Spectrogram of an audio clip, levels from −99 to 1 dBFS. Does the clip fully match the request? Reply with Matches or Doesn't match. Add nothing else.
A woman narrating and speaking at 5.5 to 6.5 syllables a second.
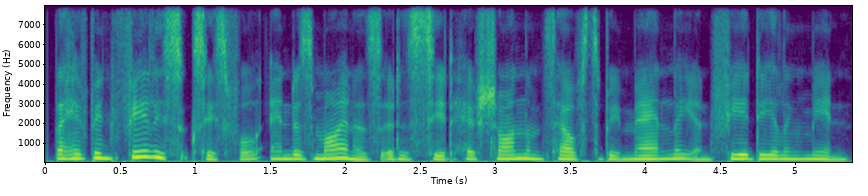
Matches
